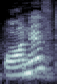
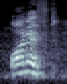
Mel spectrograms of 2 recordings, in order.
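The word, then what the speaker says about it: honest: अब ऑनेस्ट मैन में आपका एच साइलेंट होता है, यानी साउंड किसकी आ रही है? ओ, ऑनेस्ट यानी ओ की साउंड आ रही है, ओ ऑनेस्ट, तो हम एन ऑनेस्ट मैन बोलेंगे, ए नहीं, क्योंकि एच की साउंड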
